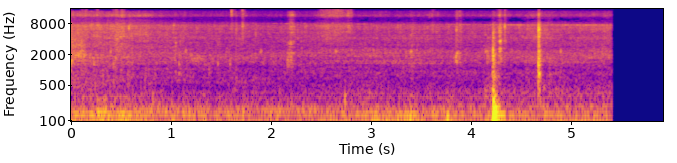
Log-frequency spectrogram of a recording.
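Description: Car cabin noise while driving slowly over a rough, stony mountain road: a steady low engine and tyre rumble. About four seconds in there is one sharp knock, with a lighter click just after. The sound cuts off suddenly near the end.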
